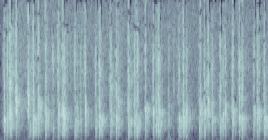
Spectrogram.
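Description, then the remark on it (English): A steady burst of clapping from a small group, dense and even throughout, moderately loud, with no voices over it. “Round of yeah. applause for Paul.”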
